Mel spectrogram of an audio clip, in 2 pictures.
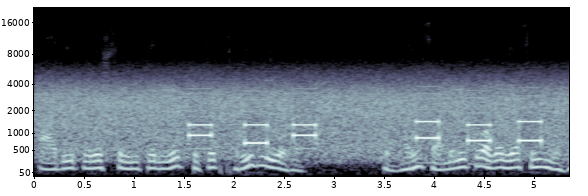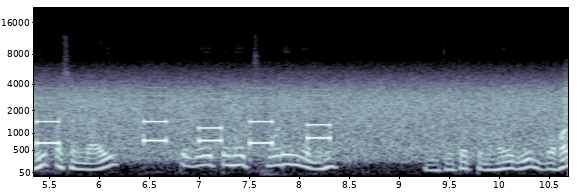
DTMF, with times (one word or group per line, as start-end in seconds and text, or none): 1.5-2.8 020
3.8-5.6 9563
6.4-8.3 6438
